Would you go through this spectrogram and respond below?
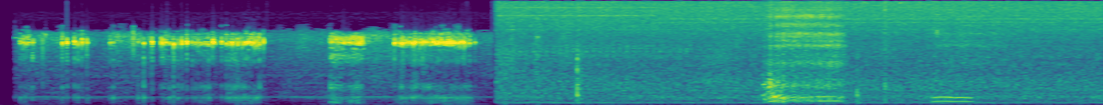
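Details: Sleeping female dog making rough, snorting breath noises in a quiet room, continuing on and on; snoring.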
